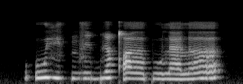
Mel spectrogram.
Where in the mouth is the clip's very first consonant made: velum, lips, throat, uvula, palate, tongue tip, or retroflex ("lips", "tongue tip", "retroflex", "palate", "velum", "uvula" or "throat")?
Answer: throat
